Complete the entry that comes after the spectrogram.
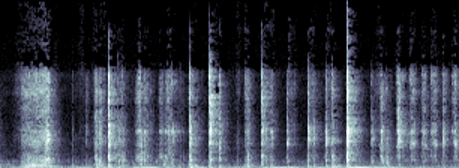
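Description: Fingertips and short nails tap and scratch across a large, solid wood-grain laminated interior door panel, likely MDF, fitted with a small brass peephole. A steady dry, raspy rubbing is broken by sharp, bright taps that die away almost at once.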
